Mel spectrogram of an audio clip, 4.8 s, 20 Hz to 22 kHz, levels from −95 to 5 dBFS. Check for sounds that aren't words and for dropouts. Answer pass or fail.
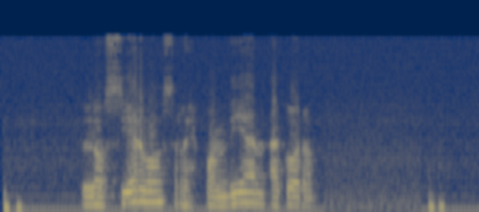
pass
